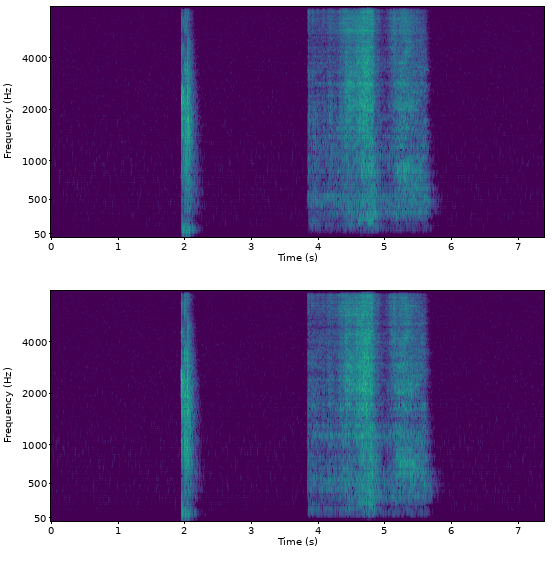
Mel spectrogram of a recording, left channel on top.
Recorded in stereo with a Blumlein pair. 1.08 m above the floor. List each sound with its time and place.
1.9 s a pop: 45° right, 2.5 m
3.8 s chopping: 65° right, 1.5 m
